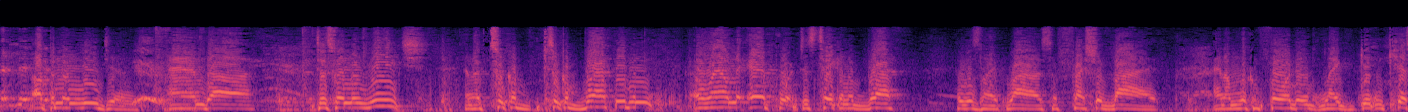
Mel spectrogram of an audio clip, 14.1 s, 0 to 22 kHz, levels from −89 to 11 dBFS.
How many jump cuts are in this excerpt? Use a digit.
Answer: 0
